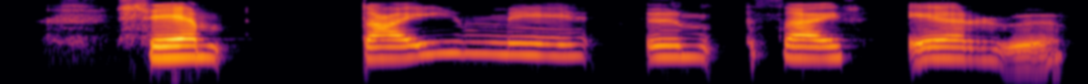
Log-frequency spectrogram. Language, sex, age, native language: Icelandic, male, 6, Icelandic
